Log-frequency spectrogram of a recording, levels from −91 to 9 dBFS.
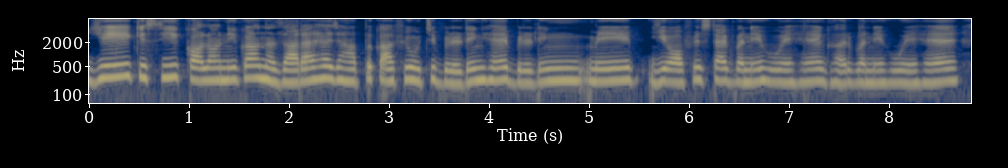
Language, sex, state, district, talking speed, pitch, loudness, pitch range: Hindi, female, Chhattisgarh, Sukma, 155 wpm, 225 Hz, -26 LUFS, 210-240 Hz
